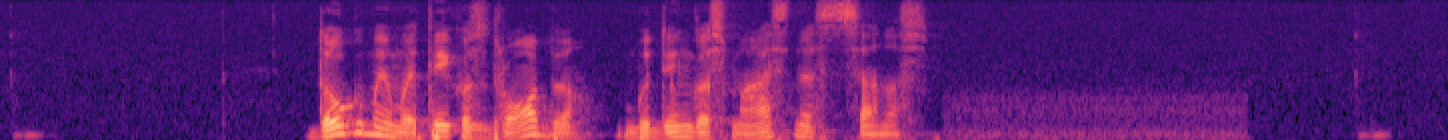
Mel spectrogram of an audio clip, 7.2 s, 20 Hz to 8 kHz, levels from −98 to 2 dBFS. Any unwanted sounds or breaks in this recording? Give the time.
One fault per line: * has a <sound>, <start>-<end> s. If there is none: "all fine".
all fine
